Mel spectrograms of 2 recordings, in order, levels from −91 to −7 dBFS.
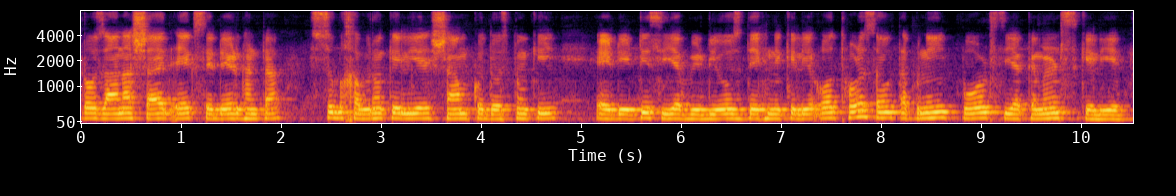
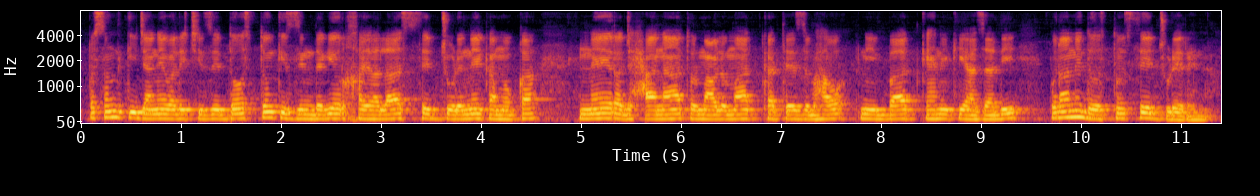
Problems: constant background noise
